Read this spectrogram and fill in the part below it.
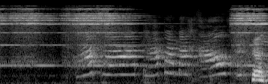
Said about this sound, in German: Erst einige Zeit darauf klingelt es, wie nur Wumme klingeln kann.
